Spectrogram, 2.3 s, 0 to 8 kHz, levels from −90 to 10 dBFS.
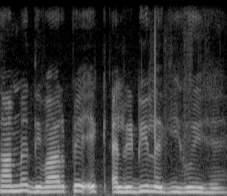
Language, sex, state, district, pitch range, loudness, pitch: Hindi, female, Bihar, Madhepura, 185-210 Hz, -19 LUFS, 195 Hz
